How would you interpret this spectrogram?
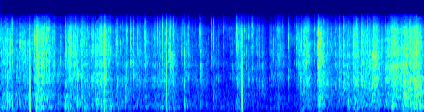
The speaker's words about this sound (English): So I am going to remove it from wrapping paper.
